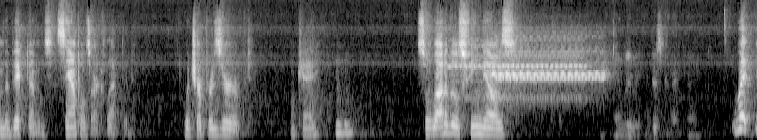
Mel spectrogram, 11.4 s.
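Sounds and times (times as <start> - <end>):
speech: 0.0 - 2.1, 2.8 - 3.8, 4.4 - 5.4, 6.3 - 8.0, 9.2 - 10.0, 11.0 - 11.3
telephone ringing: 6.6 - 9.2.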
